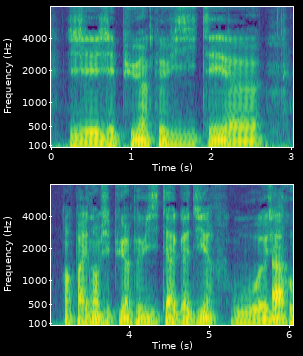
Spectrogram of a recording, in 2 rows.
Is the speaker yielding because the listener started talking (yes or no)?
no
